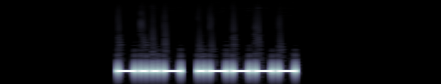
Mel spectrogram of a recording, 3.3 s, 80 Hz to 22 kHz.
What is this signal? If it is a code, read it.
Morse code, heard as a keyed tone, about 28 wpm, 700 Hz. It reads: X 1
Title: Single-Letter Single-Number 28wpm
